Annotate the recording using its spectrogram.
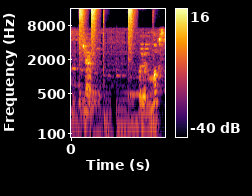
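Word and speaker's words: Djent: It's pronounced as gent, but it looks like the gent. D. That's how it's spelled. The d is silent.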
